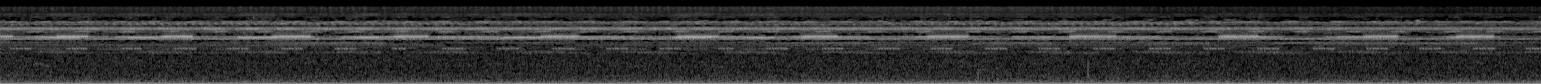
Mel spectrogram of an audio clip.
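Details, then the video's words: Crickets chirping in a peaceful park as evening unfolds: a dense, continuous high-pitched chorus of several overlapping trilling bands, with gentle pulses repeating roughly once a second over a soft low background hum. "Cricket Sounds in a Peaceful Park"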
